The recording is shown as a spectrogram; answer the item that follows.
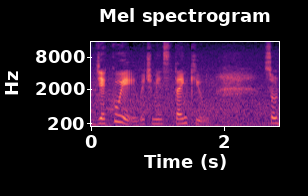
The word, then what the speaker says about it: děkuji: It's basically something like D and Y when you try to pronounce it. Very soft D. A good example and a very important word in Czech is the word děkuji, which means thank you.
